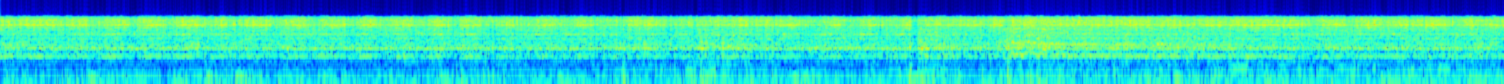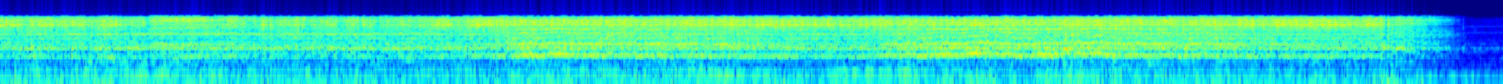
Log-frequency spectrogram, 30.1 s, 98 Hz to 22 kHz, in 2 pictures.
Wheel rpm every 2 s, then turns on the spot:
160, 160, 160, 160, 160, 160, 160, 160, 160, 160, 160, 160, 170, 160, 80.
none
